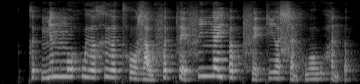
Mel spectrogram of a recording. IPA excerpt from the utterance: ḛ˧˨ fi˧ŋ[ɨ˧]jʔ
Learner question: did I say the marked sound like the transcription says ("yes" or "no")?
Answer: no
